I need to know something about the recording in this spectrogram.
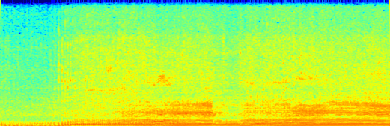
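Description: A motorcycle engine revs loudly up close, rising and falling in pitch.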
